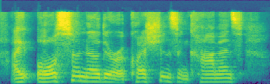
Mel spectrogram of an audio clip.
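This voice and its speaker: A woman speaks with a fairly low pitch and fairly even intonation against a quiet background. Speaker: healthcare policy speaker, case management educator. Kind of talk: webinar presentation.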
